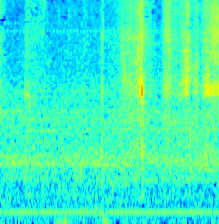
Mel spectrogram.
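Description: Faint rustling of cardstock and paper handled by hand at an envelope pocket, with a small tick about a second and a half in.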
